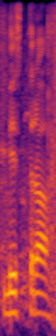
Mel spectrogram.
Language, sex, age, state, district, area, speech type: Punjabi, male, 30-45, Punjab, Pathankot, rural, read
